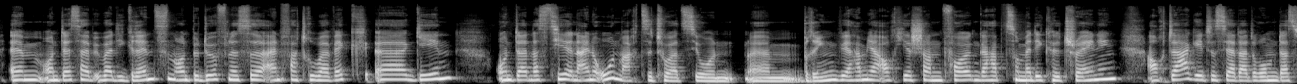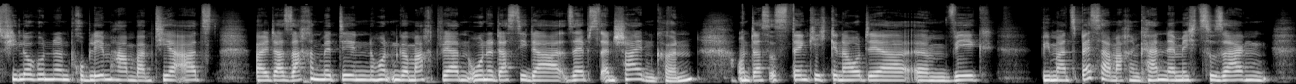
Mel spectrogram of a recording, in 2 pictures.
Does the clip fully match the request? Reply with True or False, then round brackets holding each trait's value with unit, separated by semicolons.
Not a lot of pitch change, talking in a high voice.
True (2.0 semitones; 200 Hz)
